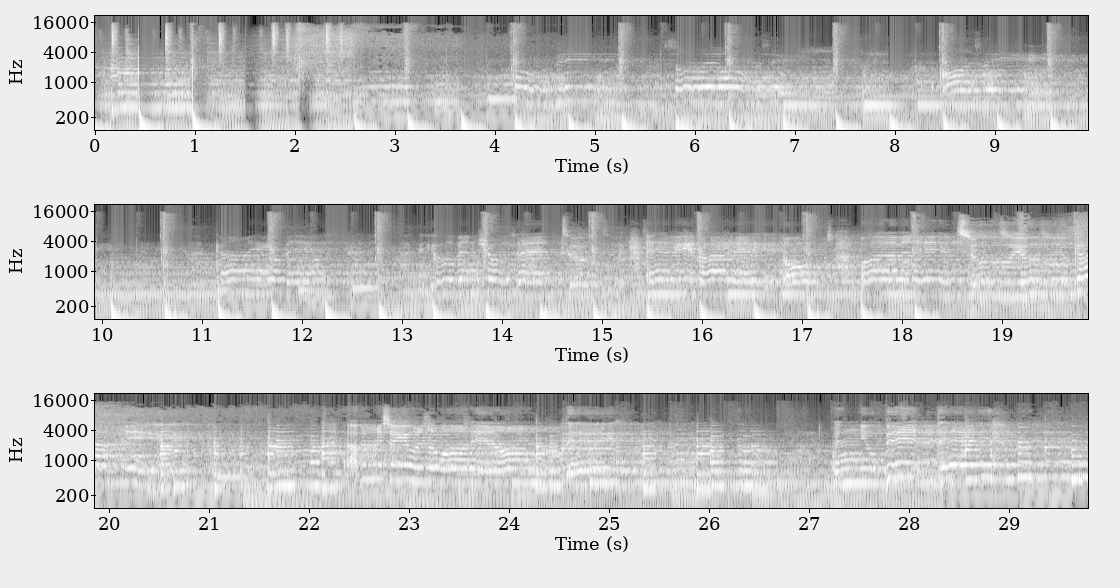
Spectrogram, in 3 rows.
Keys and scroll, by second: 15.8 ctrl+z, 23.8 Delete, 26.2 ctrl+z.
